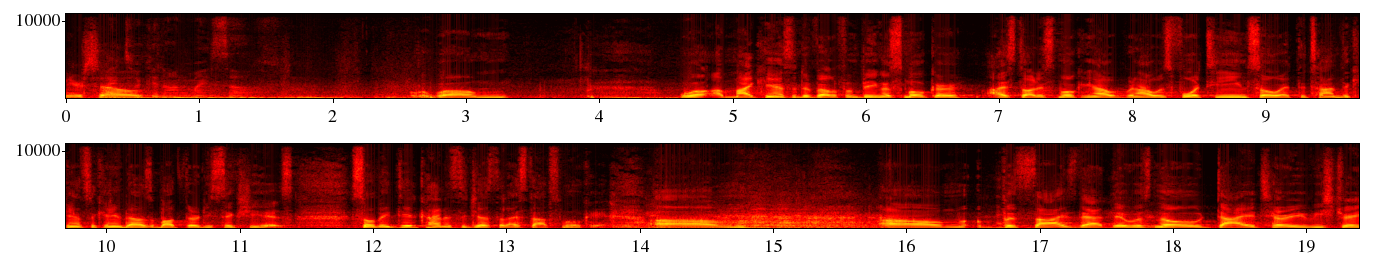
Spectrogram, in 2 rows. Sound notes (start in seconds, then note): 13.8 audience laughing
